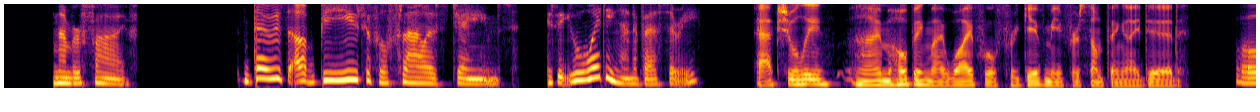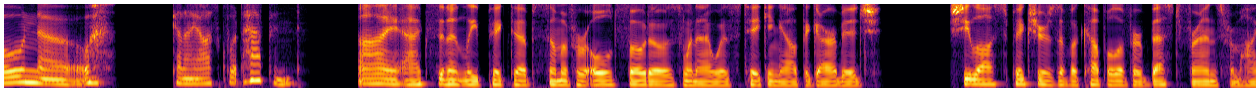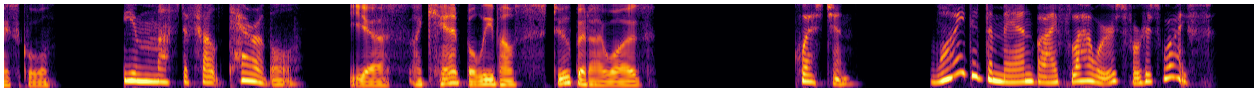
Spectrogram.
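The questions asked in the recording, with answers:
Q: Why did the man buy flowers for his wife?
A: To apologize for accidentally throwing away her old photos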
